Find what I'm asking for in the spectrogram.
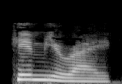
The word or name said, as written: himyarite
